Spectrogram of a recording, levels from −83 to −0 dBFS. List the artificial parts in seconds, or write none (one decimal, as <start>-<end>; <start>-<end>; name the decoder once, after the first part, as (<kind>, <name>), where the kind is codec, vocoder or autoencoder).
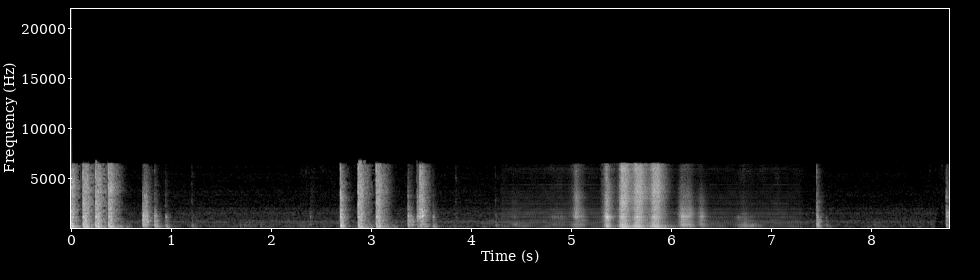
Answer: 4.3-7.3 (vocoder, WaveNeXt)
